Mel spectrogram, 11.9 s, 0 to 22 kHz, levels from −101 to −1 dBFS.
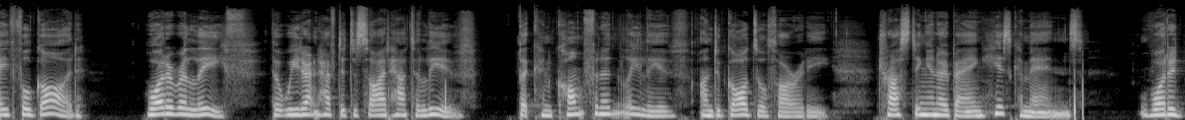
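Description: At 4.45 to 4.48 s, just after "to decide how to", a loud pop jumps about 10 dB above the speech. At 10.75 to 10.85 s, two pops follow in quick succession, about 15 dB up. Each is likely a sudden voltage spike. The speech continues underneath.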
